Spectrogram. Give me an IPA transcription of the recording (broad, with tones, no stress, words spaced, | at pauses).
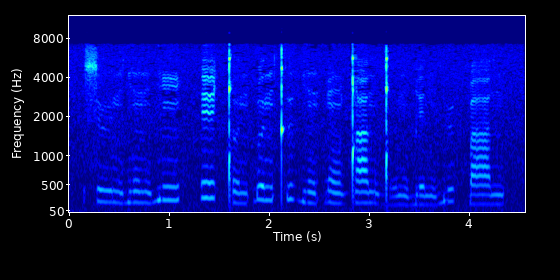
sʉː˨n ɡũ˨nɡ͡bĩ˦ | e˦ ǃɵ˨nɓɵ˦nkʼɨ˦ ɡũ˨ɓõ˨ ŋ͡ǃa˧nɡ͡ǃɵ˨n ɡ͡be˨nɡ͡bʉ˦k͡pa˧n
